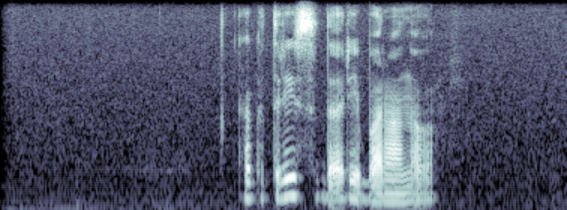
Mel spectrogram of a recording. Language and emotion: Russian, neutral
